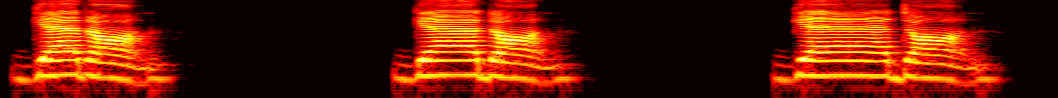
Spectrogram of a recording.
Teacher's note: So when a T comes in between two vowel sounds, you are definitely going to hear it pronounced like a D in American English. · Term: T sounding like a D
